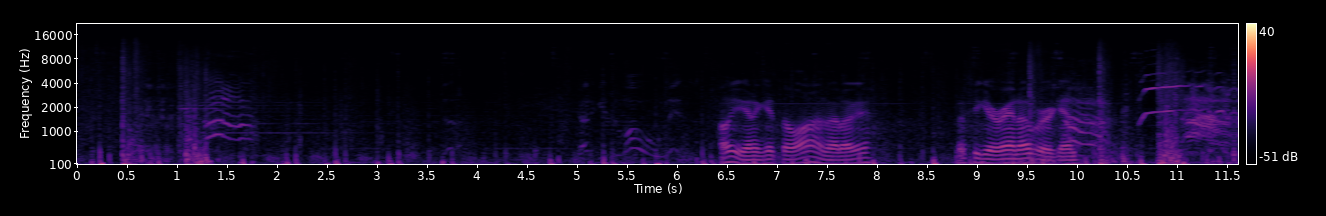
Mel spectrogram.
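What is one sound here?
Horse hooves thud on grass at a gallop.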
